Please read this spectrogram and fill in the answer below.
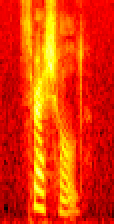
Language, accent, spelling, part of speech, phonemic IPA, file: English, US, threshold, noun, /ˈθɹɛ.ʃoʊld/, En-us-threshold.ogg
- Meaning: 1. The lowermost part of a doorway that one crosses to enter; a sill 2. An entrance; the door or gate of a house 3. Any end or boundary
